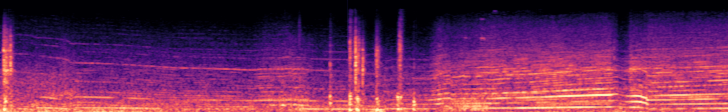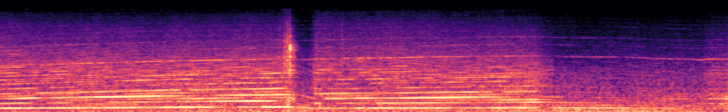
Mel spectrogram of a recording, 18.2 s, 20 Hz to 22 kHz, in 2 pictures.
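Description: A Mazda MX-5 Cup race car engine in the Assetto Corsa racing game at Portland, revving loudly and steadily through rising gear pulls, with sharp shifts and brief drops in pitch around corners, heard close and onboard without talk.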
